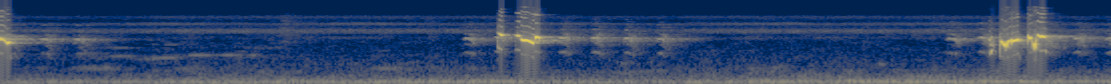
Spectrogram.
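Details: Sooty-headed bulbul (kutilang) singing as a lure to provoke other bulbuls to answer; short loud bubbly phrases with a brief whistled note trailing off, repeated roughly every four seconds over a low background rumble.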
